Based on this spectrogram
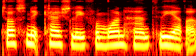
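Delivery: ordinary delivery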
